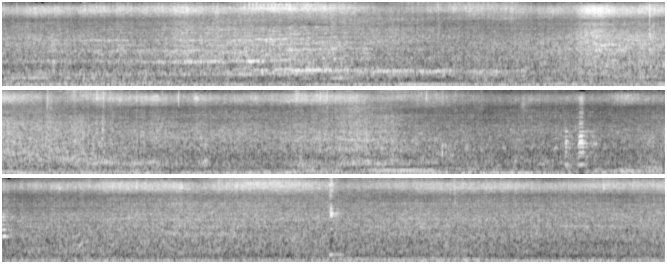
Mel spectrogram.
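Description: A procession of cars driving slowly past one after another, engines running with a steady low hum. Held pitched tones sound partway through, and one pitch glides near the middle.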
